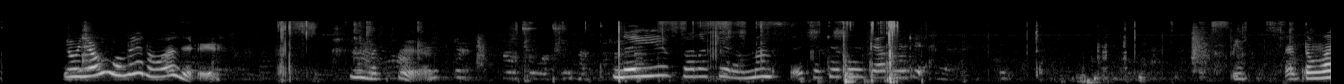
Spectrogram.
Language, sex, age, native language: Icelandic, male, 6, Icelandic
